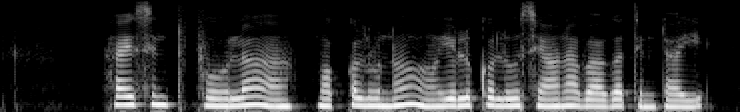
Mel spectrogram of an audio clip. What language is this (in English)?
Telugu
